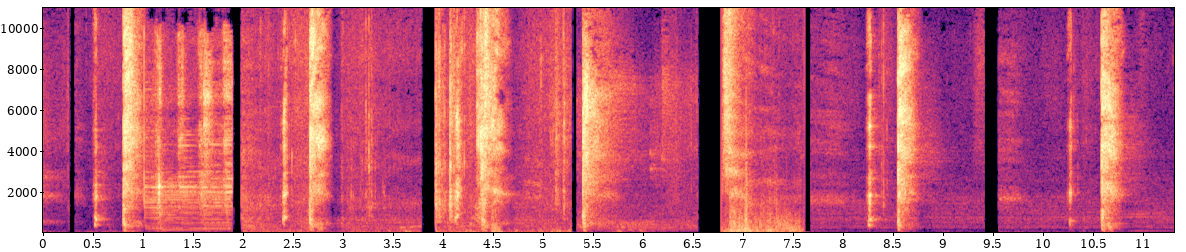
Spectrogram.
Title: sneezing for a minute pt.4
